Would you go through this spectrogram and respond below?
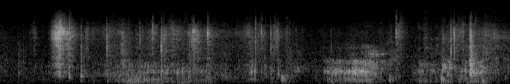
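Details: An English Bulldog female and her puppy tussle on an indoor play mat; a brief whining, whimper-like vocal midway, amid sharp clicks, snorts and scuffling during the play fight.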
